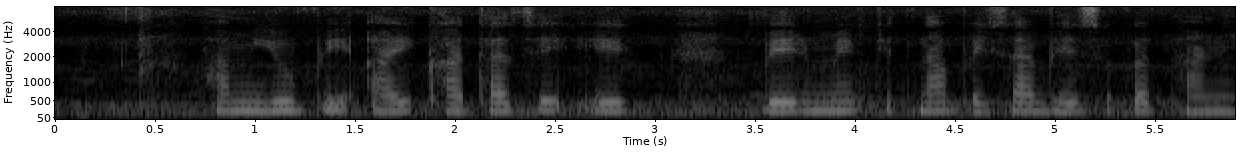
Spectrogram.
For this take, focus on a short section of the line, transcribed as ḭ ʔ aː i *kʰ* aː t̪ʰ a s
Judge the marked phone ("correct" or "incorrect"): correct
